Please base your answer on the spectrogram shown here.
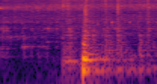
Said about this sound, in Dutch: Ik ga de heet waterkraan aanzetten. Bam, gaat het. Niet.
